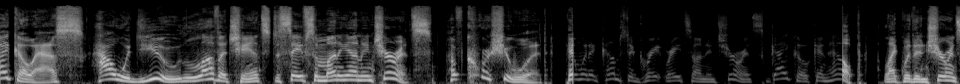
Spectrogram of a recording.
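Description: At 5.73 s, just after "course you would", the speech drops out abruptly to a faint residue until 8.43 s, a gap of 2.7 s. Only faint sound, roughly 25 dB below normal level, remains, likely from the wanted signal being lost while the downstream path stayed live.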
